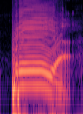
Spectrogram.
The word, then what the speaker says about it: prayer: Prayer. We should not pronounce ra. We should say prayer. Prayer. We should not say prayer. Prayer. R. That r should not be there.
